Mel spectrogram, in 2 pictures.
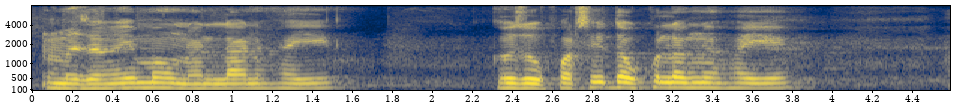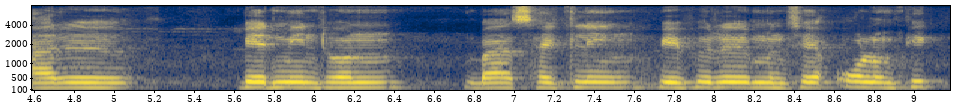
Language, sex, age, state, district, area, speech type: Bodo, male, 45-60, Assam, Kokrajhar, rural, spontaneous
